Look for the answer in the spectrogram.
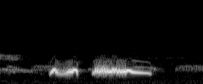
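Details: Spotted dove giving a thúc gù coo in the giọng thổ voice style, used to rouse decoy birds: a short wavering double note, a brief pause, then one long, steady coo that slides downward at the end. Faint softer cooing is heard before it.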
